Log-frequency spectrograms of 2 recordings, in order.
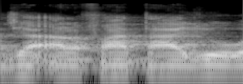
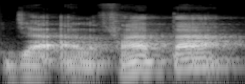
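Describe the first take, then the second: First: The last word ends with an extra 'yu' syllable. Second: The last word ends plainly on a long 'a'. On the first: The speaker calls it wrong. "Tidak usah dibaca" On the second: The speaker calls it right.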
